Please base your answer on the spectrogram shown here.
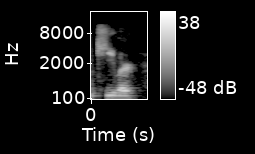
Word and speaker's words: Kuehler: Funny because his is spelled the same as mine with a B, but it's said completely different. He's Buehler, I'm Keeler.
